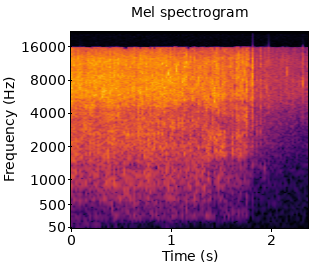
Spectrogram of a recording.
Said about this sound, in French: je vais mettre 5 à 6 litres d'eau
